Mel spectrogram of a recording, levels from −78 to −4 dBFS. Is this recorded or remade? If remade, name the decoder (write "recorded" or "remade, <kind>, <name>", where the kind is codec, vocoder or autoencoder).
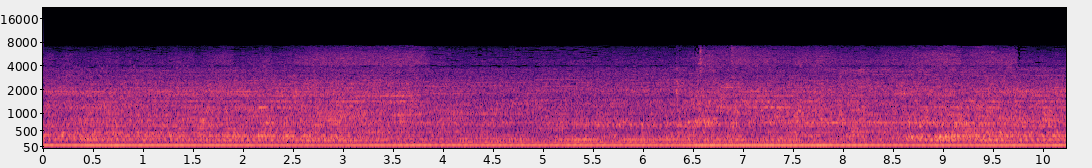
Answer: recorded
